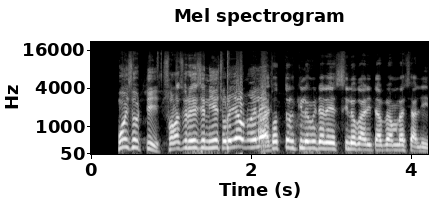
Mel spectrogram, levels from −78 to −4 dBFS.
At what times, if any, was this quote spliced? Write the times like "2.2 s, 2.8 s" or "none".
2.2 s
